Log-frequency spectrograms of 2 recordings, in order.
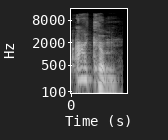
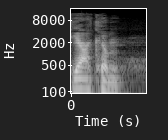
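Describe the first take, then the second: First: The name begins with a plain vowel. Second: The name begins with a 'y' sound. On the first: The speaker calls it wrong. "you're wrong" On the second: The speaker calls it right. "It's pronounced Yackham"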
